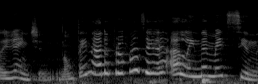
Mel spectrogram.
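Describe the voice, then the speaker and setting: A woman speaks while noticeable background noise is heard. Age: 20s. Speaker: medical student. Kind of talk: podcast interview. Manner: casual, filler-heavy.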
